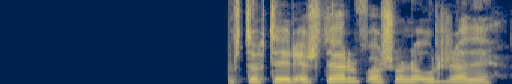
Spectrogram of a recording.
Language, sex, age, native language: Icelandic, female, 13, Icelandic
